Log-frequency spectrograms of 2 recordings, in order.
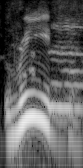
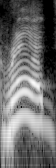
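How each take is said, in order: First: The vowel is a long ee sound. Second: The vowel is a short e sound. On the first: This is how southern speakers say it. The speaker calls it wrong. "some people would say read" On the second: This is the standard pronunciation. The speaker calls it right. "instead of saying um, uh, like red"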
